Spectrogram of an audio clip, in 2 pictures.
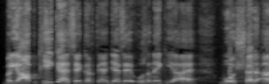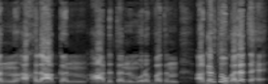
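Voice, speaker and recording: High-voiced man giving homely moral advice. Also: expressive, fairly bright tone. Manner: explains with homely examples, asks and answers himself. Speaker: religious talk show panelist.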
